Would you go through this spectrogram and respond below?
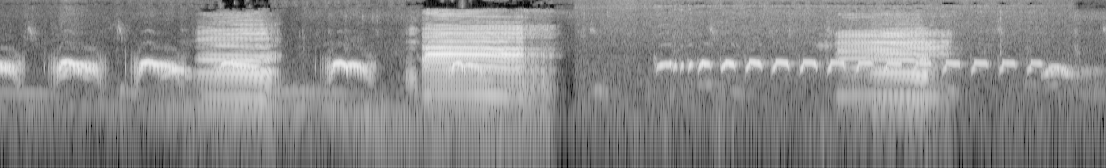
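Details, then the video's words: Herd of cattle bounding across a field path border in green rice paddies; three drawn-out, harmonic moos stand out among a steady run of short repeated whistled notes. "Suara Sapi Lucu,sapi moo"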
